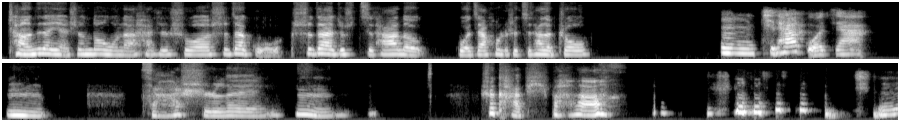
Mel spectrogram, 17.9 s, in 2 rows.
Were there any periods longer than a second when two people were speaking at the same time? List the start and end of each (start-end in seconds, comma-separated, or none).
none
